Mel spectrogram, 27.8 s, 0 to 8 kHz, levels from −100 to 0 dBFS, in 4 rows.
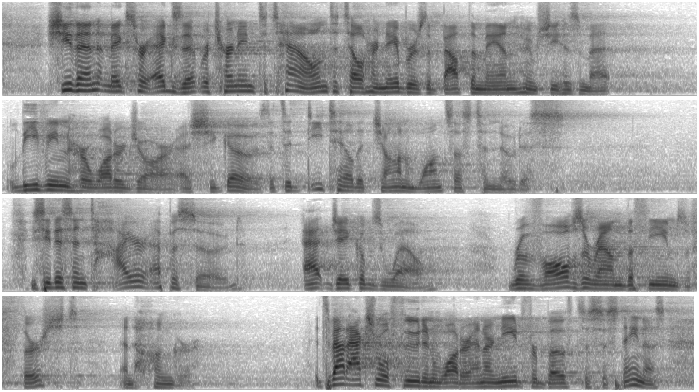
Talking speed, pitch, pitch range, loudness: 140 wpm, 125 Hz, 110-150 Hz, -24 LUFS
